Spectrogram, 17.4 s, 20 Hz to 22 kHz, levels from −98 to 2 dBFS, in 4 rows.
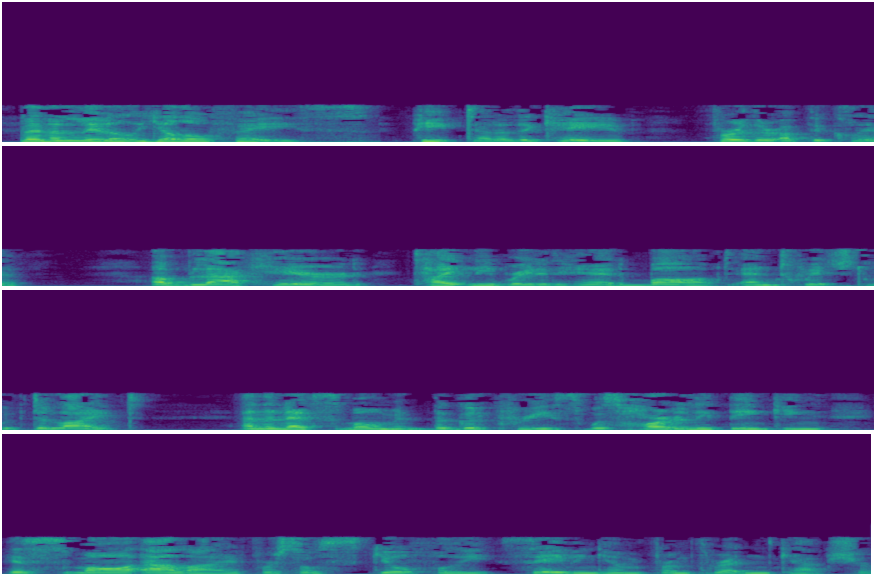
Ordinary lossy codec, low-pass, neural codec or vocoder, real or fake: MP3, 24 kbps; 7.2 kHz; none; real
